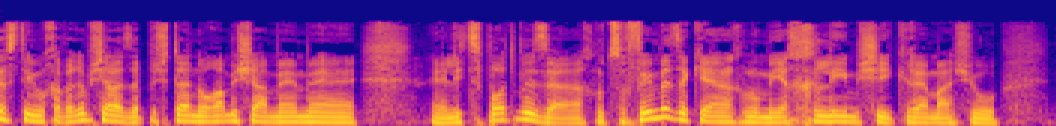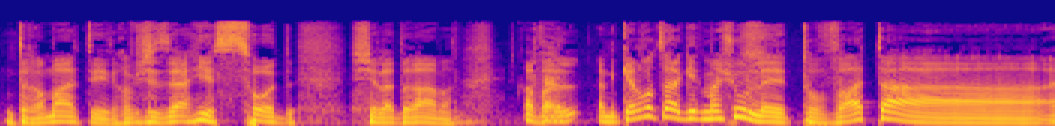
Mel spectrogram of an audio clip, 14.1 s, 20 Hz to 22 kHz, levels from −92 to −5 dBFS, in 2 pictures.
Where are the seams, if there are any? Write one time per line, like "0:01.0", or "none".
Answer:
none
